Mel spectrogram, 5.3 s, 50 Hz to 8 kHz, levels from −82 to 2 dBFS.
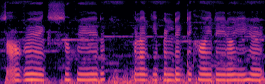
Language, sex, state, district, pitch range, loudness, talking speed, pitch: Hindi, female, Maharashtra, Nagpur, 195-205 Hz, -26 LUFS, 115 wpm, 200 Hz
